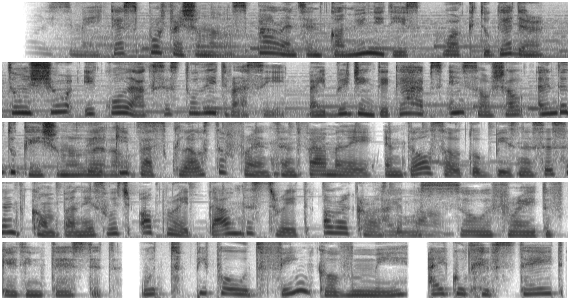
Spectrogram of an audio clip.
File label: english commercial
